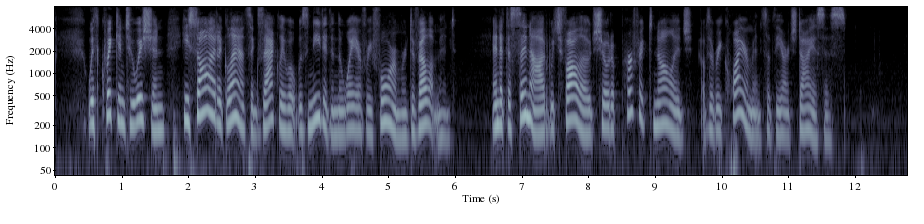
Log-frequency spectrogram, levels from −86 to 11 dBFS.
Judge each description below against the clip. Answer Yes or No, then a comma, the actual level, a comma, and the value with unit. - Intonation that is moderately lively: No, wide, 6.1 semitones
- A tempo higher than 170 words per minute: No, average, 165 wpm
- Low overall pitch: No, medium, 180 Hz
